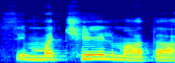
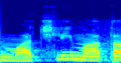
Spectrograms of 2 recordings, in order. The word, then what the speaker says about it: मच्छेल माता: भी बता दूं कि मच्छेल माता, हाँ, जो मुझे कल प्रोनाउंसिएशन में गलत हो गया, मच्छेल माता ही है, तो इसको शायद मछली माता हो गया था।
